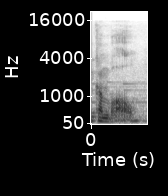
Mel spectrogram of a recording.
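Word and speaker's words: Kambal: So we had saying for the new Kumbal, or Kumble, depending on the pronunciation you want to use.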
